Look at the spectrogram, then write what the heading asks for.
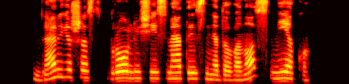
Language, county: Lithuanian, Panevėžys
